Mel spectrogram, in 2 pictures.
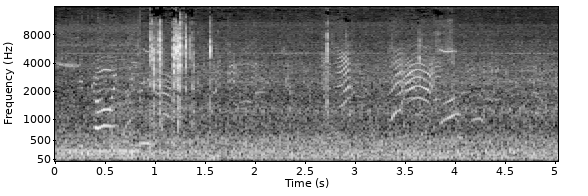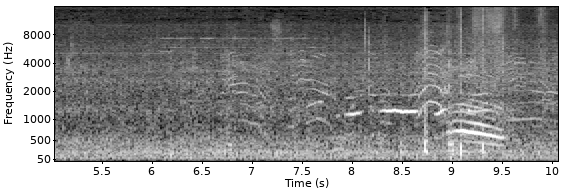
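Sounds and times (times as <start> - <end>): distant high-pitched shouts: 6.1 - 10.0.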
